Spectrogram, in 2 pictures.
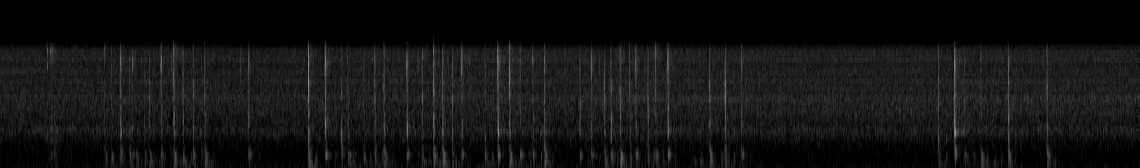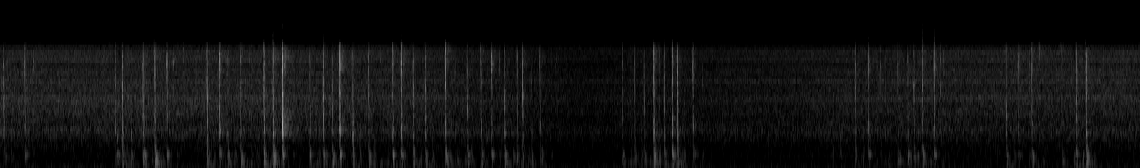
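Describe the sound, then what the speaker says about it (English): Computer keyboard typing during a Python coding session, with bursts of irregular key clicks and pauses, fairly close and moderately loud, with no talking. "I'm just gonna type in something a little more interesting here."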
